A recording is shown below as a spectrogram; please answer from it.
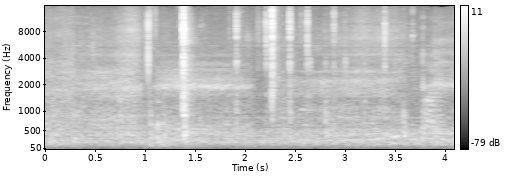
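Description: Handling noise from a camera being moved against a shirt: fabric rustle with scattered sharp clicks, the loudest about a second and a half in.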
